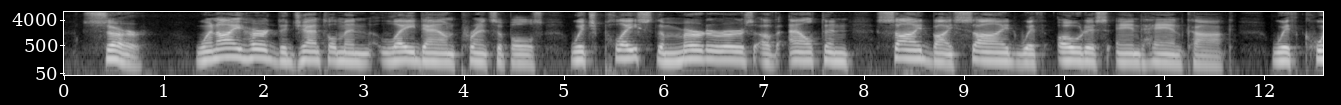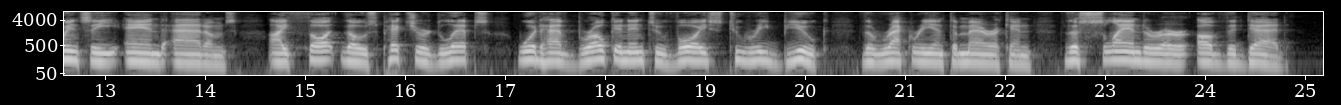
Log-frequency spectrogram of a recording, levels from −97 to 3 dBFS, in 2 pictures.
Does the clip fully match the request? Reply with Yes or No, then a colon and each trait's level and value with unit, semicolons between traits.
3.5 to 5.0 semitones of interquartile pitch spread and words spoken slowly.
No: average, 3.0 semitones; slow, 110 wpm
